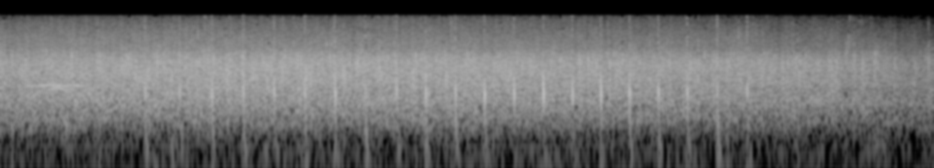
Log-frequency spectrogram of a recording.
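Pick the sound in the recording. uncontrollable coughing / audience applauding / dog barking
audience applauding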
